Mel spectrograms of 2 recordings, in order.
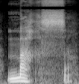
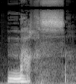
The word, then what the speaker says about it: mars: So in a way, it's an exception because normally final S is not pronounced in French, okay? We've got some exceptions, and this one is one of them. So mars, pronounce the final S, mars, mars, okay?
